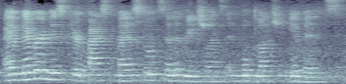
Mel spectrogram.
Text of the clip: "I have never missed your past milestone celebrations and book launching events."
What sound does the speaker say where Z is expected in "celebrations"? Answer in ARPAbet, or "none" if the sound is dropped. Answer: S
